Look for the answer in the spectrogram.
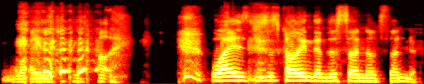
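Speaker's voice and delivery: laughing through the question; giggle, then get the question out; amused. Real, not acted. Listener laughs while asking question.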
